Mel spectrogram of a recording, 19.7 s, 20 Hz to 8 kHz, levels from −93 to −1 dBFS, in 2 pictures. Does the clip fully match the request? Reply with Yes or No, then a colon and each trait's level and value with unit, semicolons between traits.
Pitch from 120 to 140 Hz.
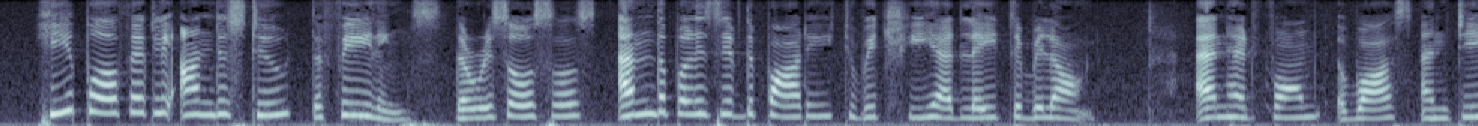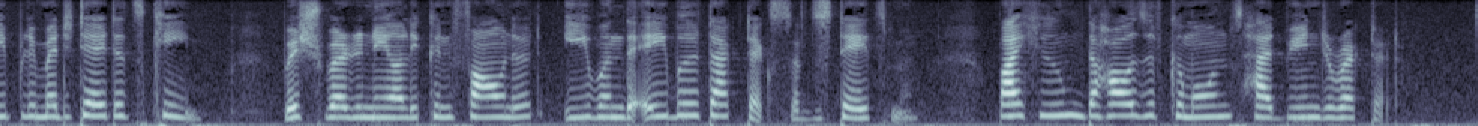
No: very high, 250 Hz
